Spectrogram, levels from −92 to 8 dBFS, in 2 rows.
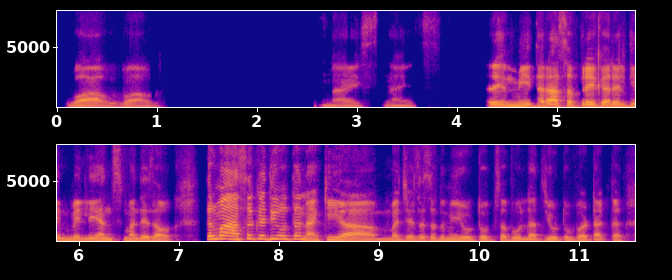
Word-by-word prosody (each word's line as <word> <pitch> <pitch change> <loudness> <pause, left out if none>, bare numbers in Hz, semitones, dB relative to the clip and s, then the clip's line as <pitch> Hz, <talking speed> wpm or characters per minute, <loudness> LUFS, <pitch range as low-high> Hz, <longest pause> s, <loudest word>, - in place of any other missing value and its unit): Wow, 110 -3 -1
wow. 100 -2 -8 1.6
Nice, 105 -1 -11
nice. 100 0 -14 0.5
अरे 150 +1 +4
मी 155 +2 +2
तर 175 - +3
असं 160 +2 +6
प्रे 155 -1 +5
करेल, 155 -1 +2
की 165 - -1
मिलियन्स 155 +3 -1
मध्ये 145 -1 -1
जाऊ. 125 -1 -1 0.4
तर 250 - +5
मग 275 +1 +5
असं 235 +5 +2
कधी 270 0 +1
होतं 255 0 -1
ना - - +3
अ, 150 - +1
की 190 0 0 0.5
म्हणजे 130 +3 -3
जसं 145 +1 -5
तुम्ही 150 0 -3
YouTubeच 135 +1 -4
बोललात, 120 -1 -3
YouTubeवर 125 0 -3
टाकतात 115 +3 -5
140 Hz, 150 wpm, -20 LUFS, 115-155 Hz, 1.6 s, असं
